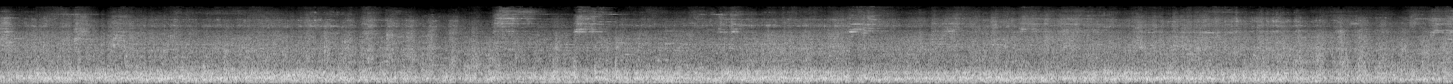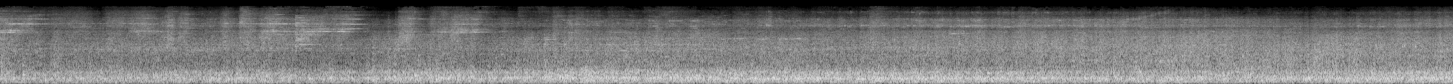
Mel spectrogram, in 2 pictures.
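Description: Triple Crown RoadRailer train, highway trailers riding on rail bogies, rolling steadily past close by. The wheels on the rails make a continuous rumbling clatter, with brief high-pitched wheel squeals a few times, mostly around the middle.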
